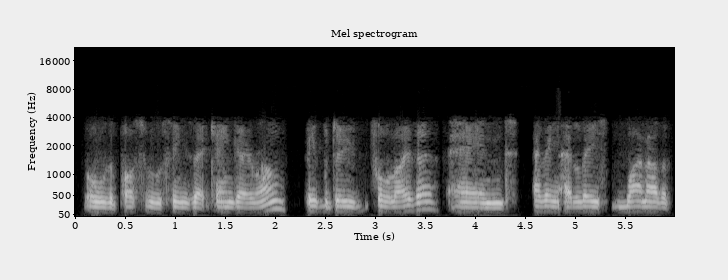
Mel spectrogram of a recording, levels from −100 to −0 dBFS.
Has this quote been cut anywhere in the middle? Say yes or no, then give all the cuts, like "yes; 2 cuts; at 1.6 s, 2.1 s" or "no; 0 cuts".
yes; 1 cut; at 3.7 s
